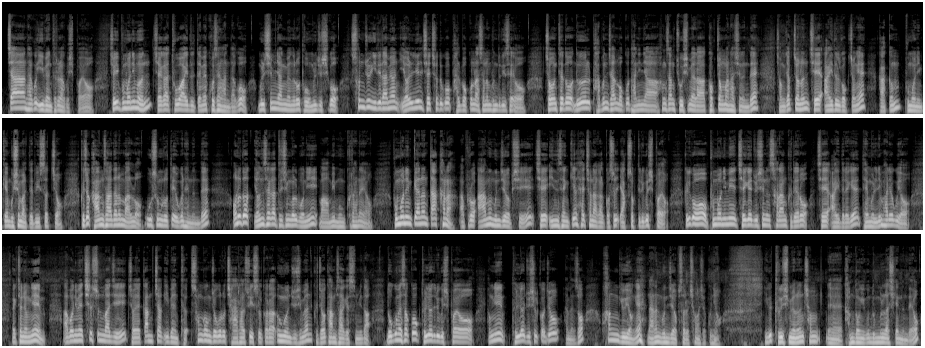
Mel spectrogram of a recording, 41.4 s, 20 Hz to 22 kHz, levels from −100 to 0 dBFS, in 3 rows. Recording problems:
wrong speed, natural pitch; too fast; 1.6 times normal speed

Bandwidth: 14.5 kHz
